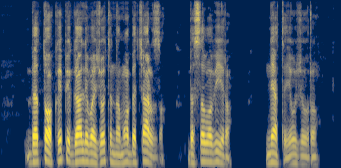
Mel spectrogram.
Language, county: Lithuanian, Šiauliai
